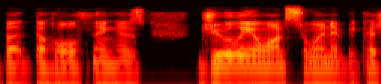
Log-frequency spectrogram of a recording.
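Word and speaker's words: Giulia: guila no luca girl oh it's julia julia but it's spelled like yeah g-i-u yeah l-i-a um she shows up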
